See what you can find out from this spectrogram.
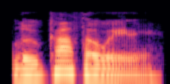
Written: leucothoe

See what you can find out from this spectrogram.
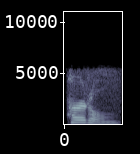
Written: hurdle

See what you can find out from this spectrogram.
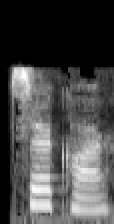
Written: sirkar

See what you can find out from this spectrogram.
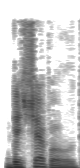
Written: disheveled

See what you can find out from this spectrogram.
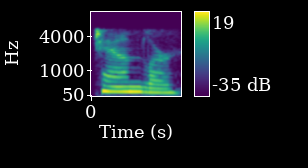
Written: chandler

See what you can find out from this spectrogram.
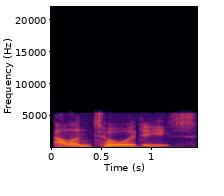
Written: allantoides

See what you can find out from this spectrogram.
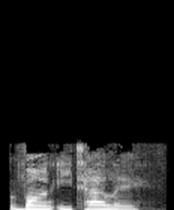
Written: Van Itallie

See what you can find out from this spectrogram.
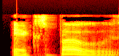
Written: exposer

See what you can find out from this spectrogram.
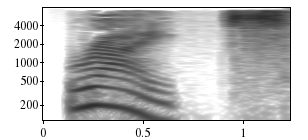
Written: rights

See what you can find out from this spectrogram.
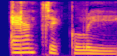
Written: anticly

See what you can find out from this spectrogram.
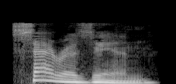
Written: sarrazin

